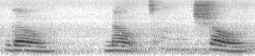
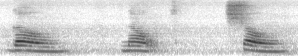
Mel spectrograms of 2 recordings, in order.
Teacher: The last vowel sound is O to O in British English when pronouncing words like go, note, show. The diphthong O starts in the middle of the mouth. In American English, on the other hand, it begins with the back O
